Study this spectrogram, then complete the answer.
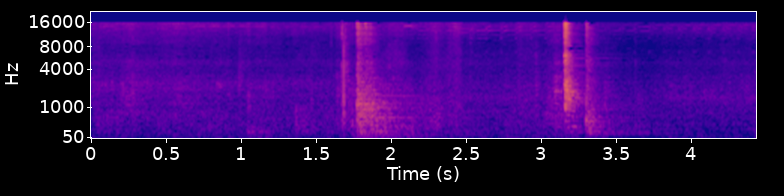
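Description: Cloth rustles and brushes close by.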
